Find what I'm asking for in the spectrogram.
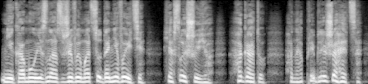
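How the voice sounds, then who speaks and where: A man reading a storybook voices a frightened young woman who speaks through tears in a hushed, shaky way. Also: sits low, fairly even intonation, normal speed, no echo, clean studio sound, close to an everyday voice. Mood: tearful. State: crying. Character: young woman, terrified, weeping, bitter.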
